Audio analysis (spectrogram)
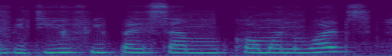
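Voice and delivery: ordinary talk, nothing marked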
